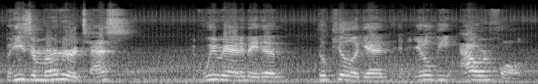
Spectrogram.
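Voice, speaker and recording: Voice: mid-range voice, steady tone, moderate pace, natural voice. An actor playing an uneasy, doubtful grown child in a naturalistic audio drama, talking in a hesitant, conversational way. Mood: grave, resolute. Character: uneasy, doubtful grown child who suspects dad of murder. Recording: roomy, echoey with clear background noise.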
